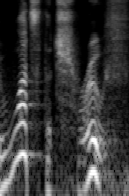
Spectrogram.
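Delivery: soft, smug, dismissive tone. Retelling Pilate's reply to Jesus, mock-smug. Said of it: "he says so smugly".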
